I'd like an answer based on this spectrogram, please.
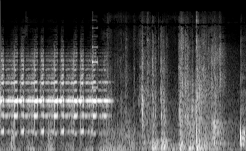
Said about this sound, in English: Shit, set the alarm off.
